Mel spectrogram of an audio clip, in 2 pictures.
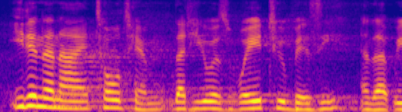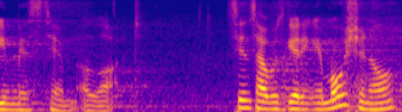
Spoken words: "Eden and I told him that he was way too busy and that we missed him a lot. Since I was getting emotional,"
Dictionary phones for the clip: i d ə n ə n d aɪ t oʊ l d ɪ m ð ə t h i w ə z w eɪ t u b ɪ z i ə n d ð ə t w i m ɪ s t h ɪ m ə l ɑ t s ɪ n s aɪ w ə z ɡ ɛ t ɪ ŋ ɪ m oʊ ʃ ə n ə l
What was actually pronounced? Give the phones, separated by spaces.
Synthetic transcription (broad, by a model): i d n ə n aɪ t oʊ l d ɪ m ð ə t h i w ə z w eɪ t u b ɪ z i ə n ð ə t w i m ɪ s t h ɪ m ə l ɑ t s ɪ n s aɪ w ə z ɡ ɛ t ɪ ŋ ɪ m oʊ ʃ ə n l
